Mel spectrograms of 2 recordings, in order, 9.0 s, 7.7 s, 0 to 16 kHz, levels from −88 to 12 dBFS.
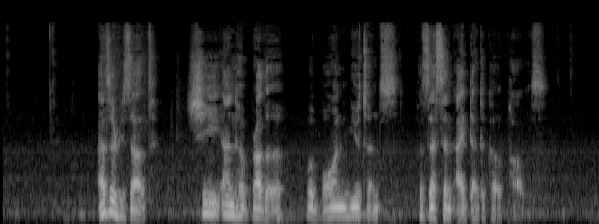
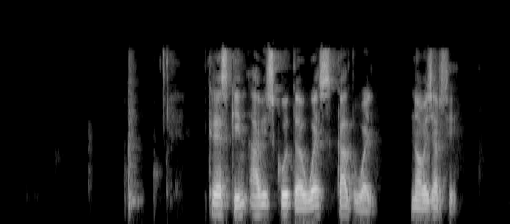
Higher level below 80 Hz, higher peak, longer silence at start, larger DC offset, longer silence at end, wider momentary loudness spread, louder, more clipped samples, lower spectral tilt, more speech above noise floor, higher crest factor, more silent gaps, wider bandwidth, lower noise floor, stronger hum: first, -52 dBFS vs -62 dBFS; second, -10 dBFS vs -2 dBFS; second, 1.2 s vs 1.9 s; neither; about the same, 0.85 s vs 0.85 s; second, 14 LU vs 23 LU; second, -30 LUFS vs -16 LUFS; neither; first, -5.5 dB/octave vs -2.5 dB/octave; second, 32 dB vs 68 dB; about the same, 22 dB vs 18 dB; second, none vs 2.92-3.06 s; first, 11.5 kHz vs 8 kHz; second, -60 dBFS vs -84 dBFS; neither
